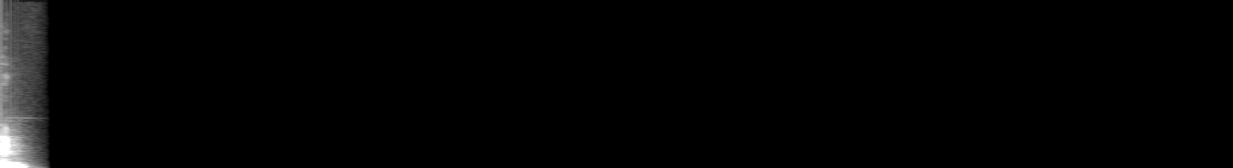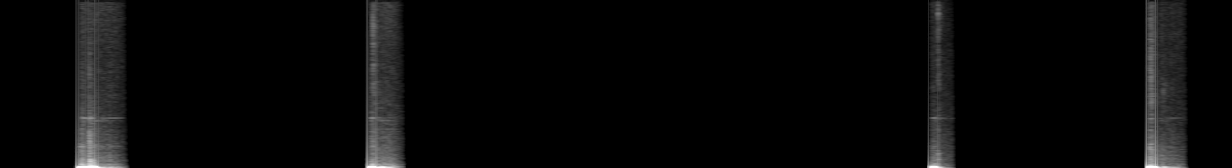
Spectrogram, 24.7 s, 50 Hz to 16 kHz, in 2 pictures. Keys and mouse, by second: 0.6 g, 0.7 z, 2.5-3.5 drag, 4.2 g, 4.3 x, 5.7 g, 5.8 x, 6.8 click, 7.4 click, 8.0 g, 8.1 x, 12.1 click, 14.7 click, 15.8 g, 16.0 z, 18.3 click, 18.8 middle click, 21.7 shift+middle click, 22.8 click, 23.8 g, 23.9 y.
